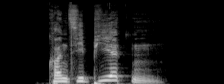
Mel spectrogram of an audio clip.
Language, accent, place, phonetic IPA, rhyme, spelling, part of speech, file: German, Germany, Berlin, [kɔnt͡siˈpiːɐ̯tn̩], -iːɐ̯tn̩, konzipierten, adjective / verb, De-konzipierten.ogg
- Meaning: inflection of konzipieren: 1. first/third-person plural preterite 2. first/third-person plural subjunctive II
